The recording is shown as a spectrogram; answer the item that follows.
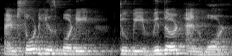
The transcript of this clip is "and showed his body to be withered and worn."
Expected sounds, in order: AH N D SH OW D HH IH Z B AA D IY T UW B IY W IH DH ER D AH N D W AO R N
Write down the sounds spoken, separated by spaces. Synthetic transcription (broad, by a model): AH N D S OW D HH IH Z B AA D IY T UW B IY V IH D ER D AH N D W AO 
